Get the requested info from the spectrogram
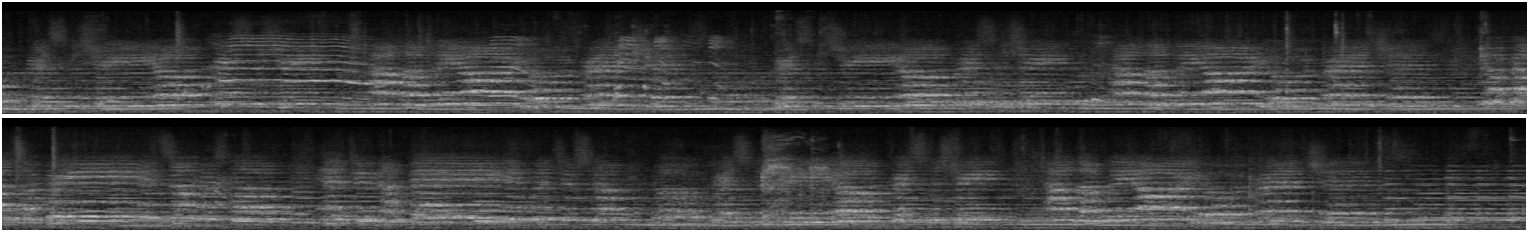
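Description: School chorus singing a song in harmony, with held, wavering notes.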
